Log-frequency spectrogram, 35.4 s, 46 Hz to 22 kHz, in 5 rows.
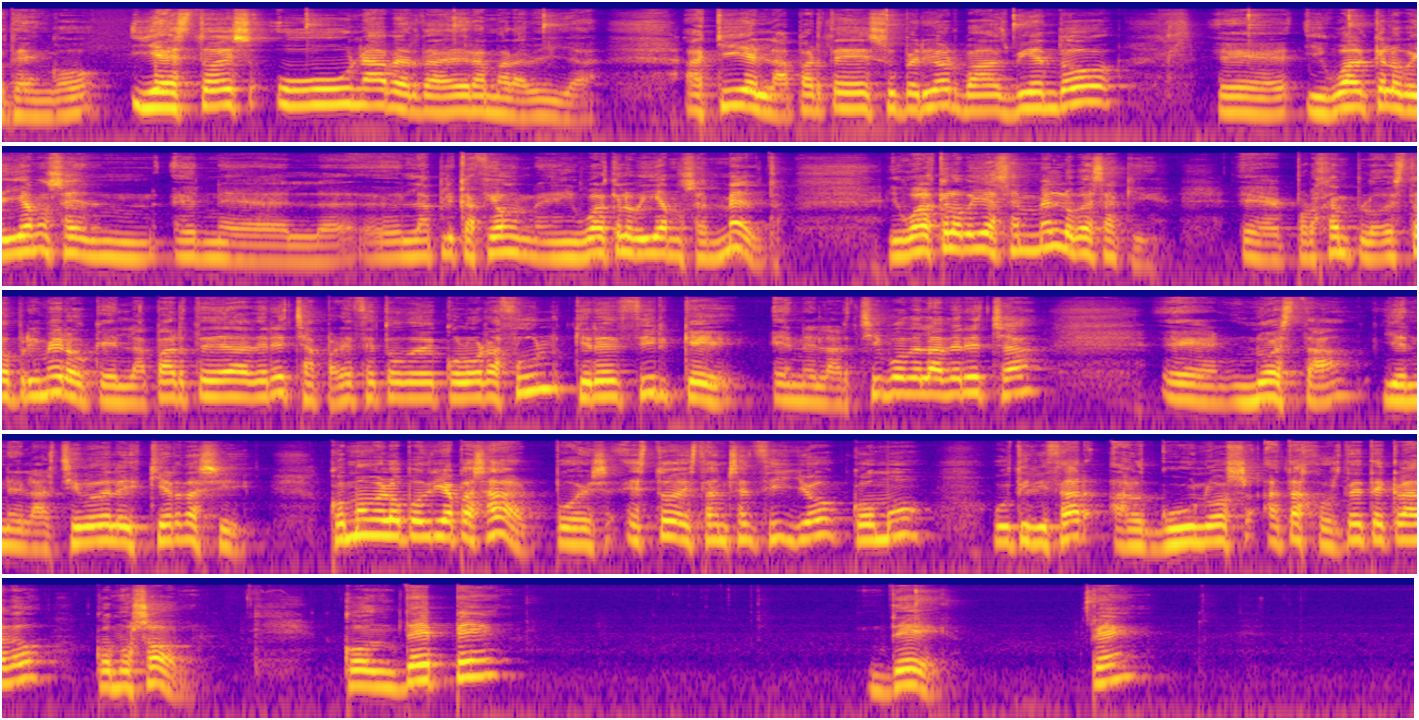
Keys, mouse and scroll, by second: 1.5-2.6 typing, 5.0-6.7 typing, 27.4-32.8 drag, 32.8-33.7 typing.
